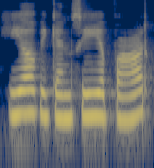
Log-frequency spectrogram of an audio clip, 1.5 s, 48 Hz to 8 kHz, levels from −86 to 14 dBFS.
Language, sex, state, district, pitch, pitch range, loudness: English, female, Telangana, Hyderabad, 235 Hz, 225-240 Hz, -14 LUFS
